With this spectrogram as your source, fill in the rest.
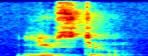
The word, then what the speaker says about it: used to: It sounds just like I'm saying this without the D, right? I just say used to. For example, I used to go there. I used to go there. You hear that? So this is pronounced used to, okay?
